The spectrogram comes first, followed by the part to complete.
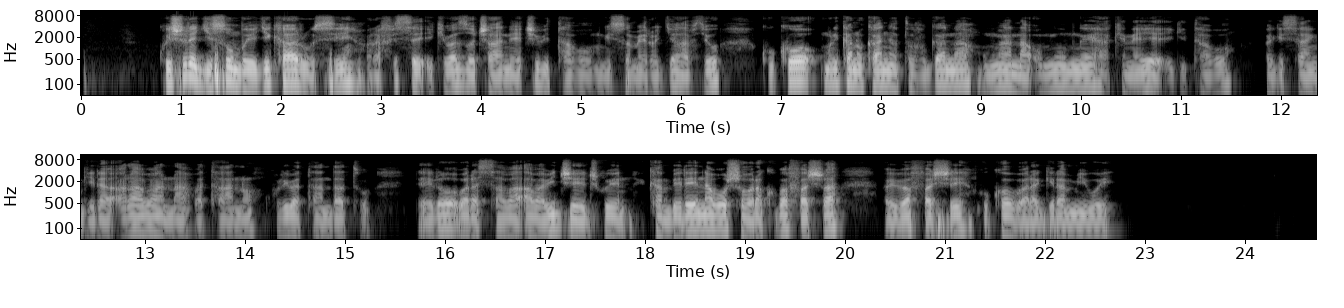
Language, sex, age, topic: Rundi, male, 25-35, education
